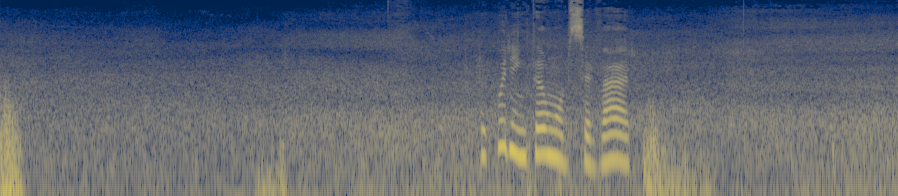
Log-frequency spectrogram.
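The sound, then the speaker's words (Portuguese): Steady roar of ocean waves that form far out at sea and break near the beach before flowing back to the sea, a continuous hissing wash of surf that barely changes over the whole clip, with a man's voice speaking briefly over it partway through. “forma lá no fundo do mar e lentamente vem se formando até quebrar perto da praia. E a onda que quebra também se vai, é devolvida para o mar.”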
